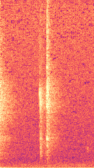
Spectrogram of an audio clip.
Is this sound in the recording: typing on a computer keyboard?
yes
